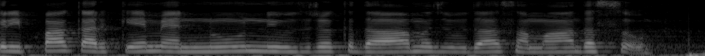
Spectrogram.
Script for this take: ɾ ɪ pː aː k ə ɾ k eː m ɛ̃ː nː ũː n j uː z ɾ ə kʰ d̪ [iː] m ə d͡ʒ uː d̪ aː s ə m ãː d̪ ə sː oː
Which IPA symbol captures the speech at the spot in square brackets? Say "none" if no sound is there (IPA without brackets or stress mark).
aː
